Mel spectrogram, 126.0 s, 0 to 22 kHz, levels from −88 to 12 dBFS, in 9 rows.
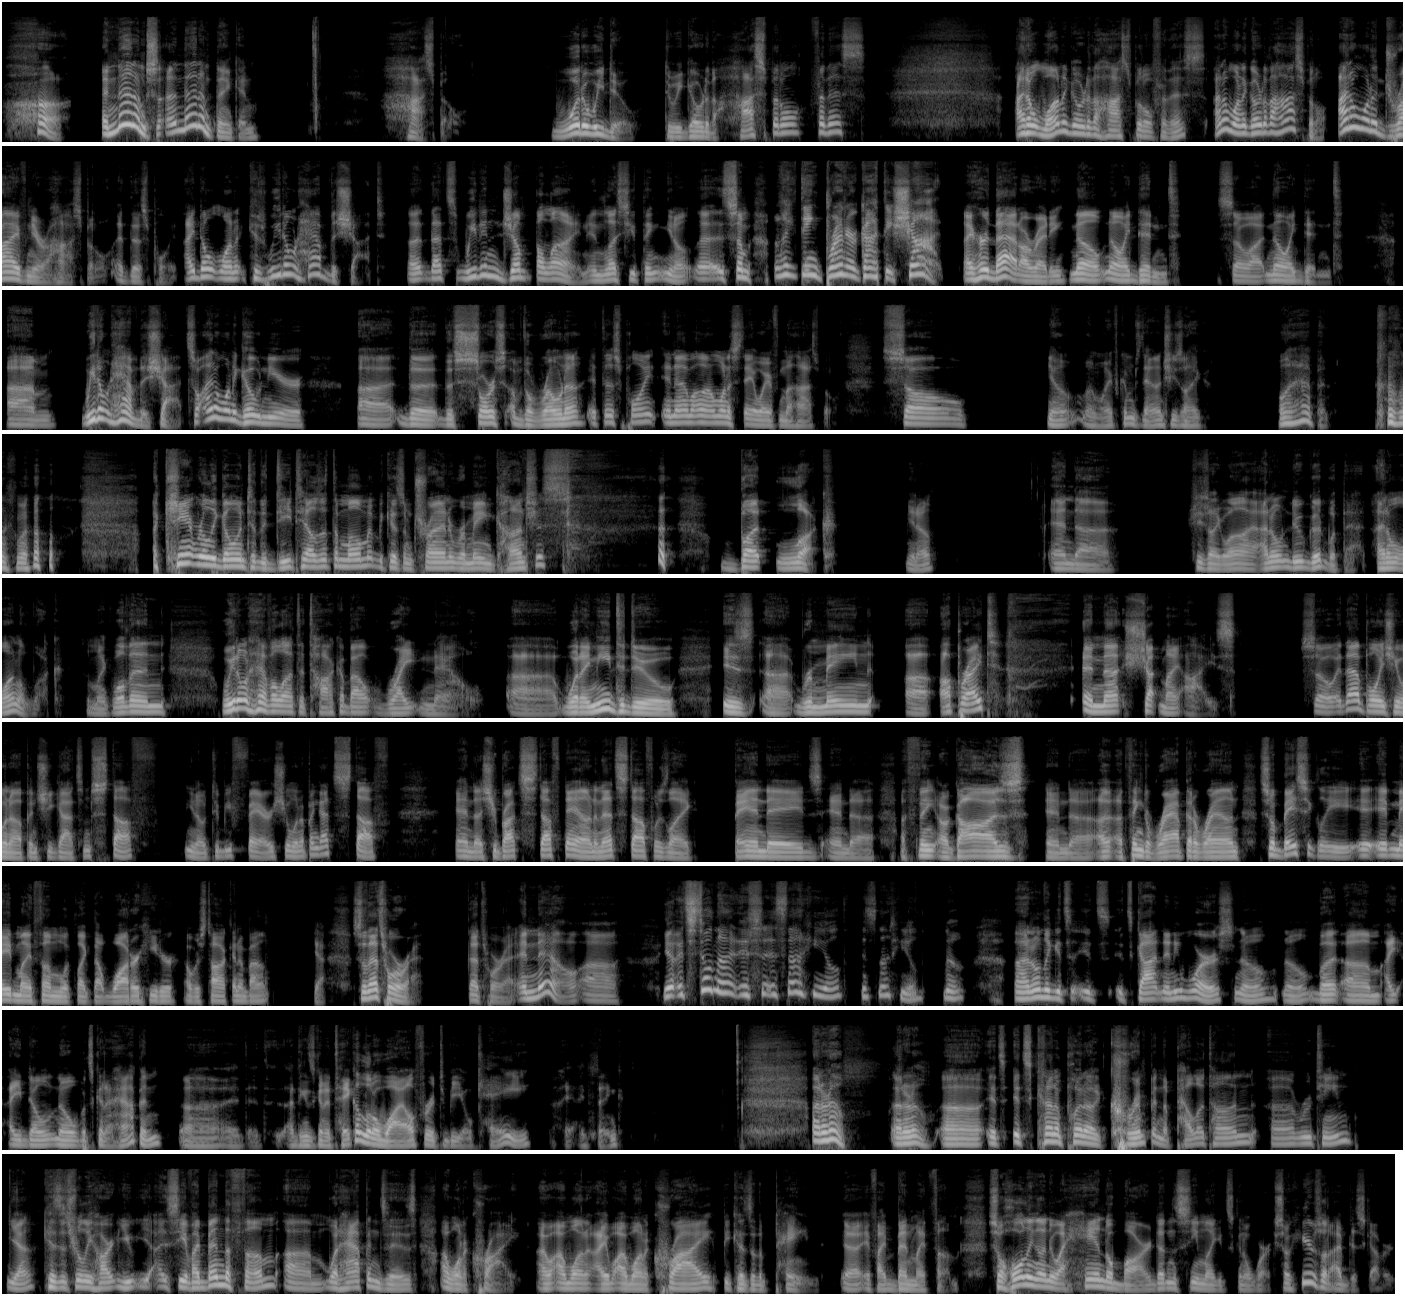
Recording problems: uneven, jittery; slightly; from 1:17 to 1:40

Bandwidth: 14.5 kHz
